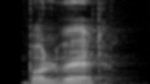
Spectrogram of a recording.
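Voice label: "volver" Spanish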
